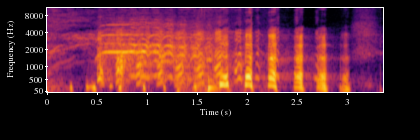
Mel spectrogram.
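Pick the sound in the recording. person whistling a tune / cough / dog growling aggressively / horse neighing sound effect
horse neighing sound effect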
